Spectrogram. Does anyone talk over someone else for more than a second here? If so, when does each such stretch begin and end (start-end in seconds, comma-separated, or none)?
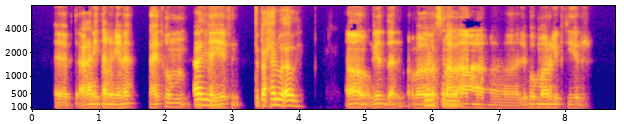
none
